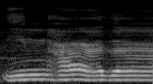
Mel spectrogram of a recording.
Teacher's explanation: நூன் சுக்குனுக்கு அப்புறமாக இதுஹார் உள்ளதை உள்ள மாதிரி ஓதணும், குன்னா செய்யக்கூடாது.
